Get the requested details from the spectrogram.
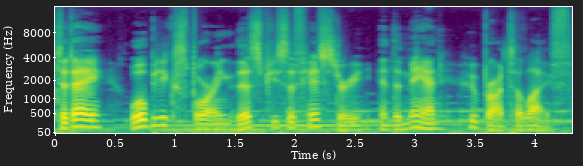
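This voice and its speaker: A man's fairly low voice at a fairly quick pace, lively in intonation, with music in the background. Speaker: YouTube documentary narrator. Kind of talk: documentary narration.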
